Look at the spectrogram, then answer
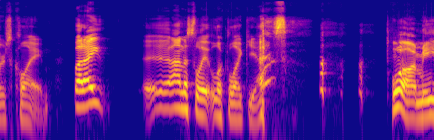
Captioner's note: chuckling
